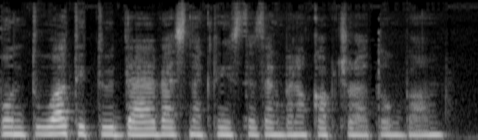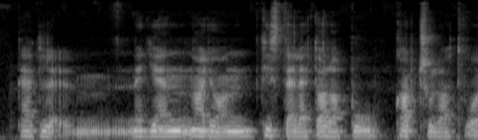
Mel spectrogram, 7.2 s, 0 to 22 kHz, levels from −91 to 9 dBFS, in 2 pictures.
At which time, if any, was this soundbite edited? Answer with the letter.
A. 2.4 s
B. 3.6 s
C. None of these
B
